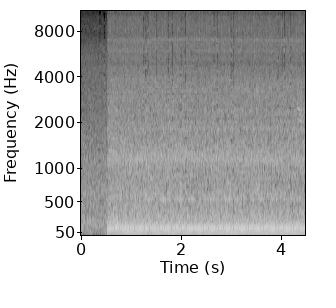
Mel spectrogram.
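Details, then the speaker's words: 2018 Mustang GT with new engine, large Mishimoto radiator, after about ten minutes running, fully warm: deep steady idle with even low beat, no knocks or ticks; healthy, sounds unlike the stock engine. "guys the engines been running here for about ten minutes she's all warmed up and I have to say she's it sounds amazing it does not sound like the stock engine"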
